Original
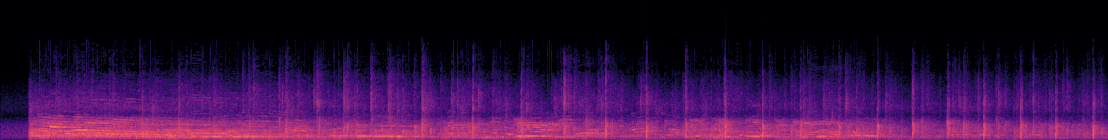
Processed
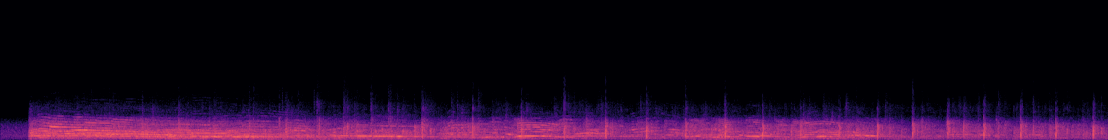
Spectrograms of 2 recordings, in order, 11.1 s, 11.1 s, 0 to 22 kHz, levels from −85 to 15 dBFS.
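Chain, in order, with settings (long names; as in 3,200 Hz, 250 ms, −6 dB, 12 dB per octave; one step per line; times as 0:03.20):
high-frequency loss of the air 410 metres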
